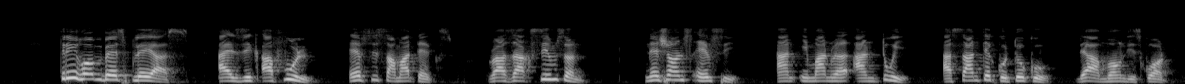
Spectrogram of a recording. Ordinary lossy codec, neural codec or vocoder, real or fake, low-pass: MP3, 48 kbps; none; real; 5.4 kHz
